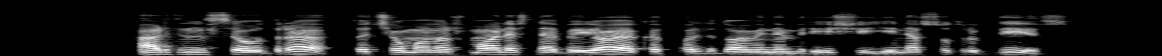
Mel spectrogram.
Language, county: Lithuanian, Vilnius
